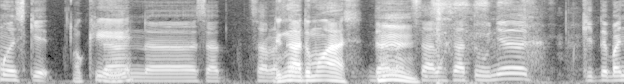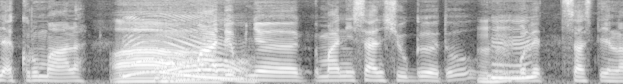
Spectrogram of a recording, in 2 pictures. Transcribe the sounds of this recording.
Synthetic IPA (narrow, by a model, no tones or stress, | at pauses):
məsə̥kɪt̪̚okedanəsa | saladəŋat̪umoʔasdansalahsat̪uɲə | kit̪əbaɲaʔkəɾumahlahaɾumadəpuɲəkəmanisanʃuɡət̪ubolɛsast̪iŋla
